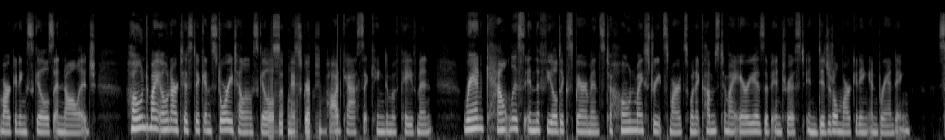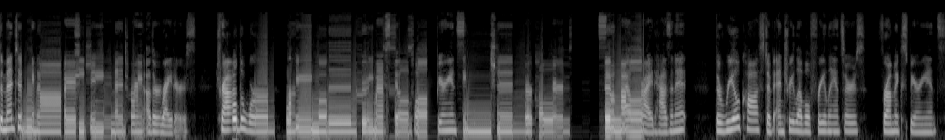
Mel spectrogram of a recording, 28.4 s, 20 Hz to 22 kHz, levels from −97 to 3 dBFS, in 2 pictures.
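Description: A speech recording carrying two distinct transmission faults. Four bursts of packet loss occur at 3.67, 16.51, 17.59 and 24.49 s, each lasting about 90 ms. The receiver stretches the last sound for roughly 60 ms, so it becomes a decaying buzz or hiss, and then jumps ahead past about 60 ms of missing audio. On a spectrogram each burst appears as a short smeared band that fades, followed by a hard seam where the speech resumes. Robotic sound from repeated short buffers takes over from 4.01 to 5.05 s, 14.47 to 16.34 s, 17.98 to 20.72 s and 21.04 to 23.82 s. During these stretches the speech turns into a stiff metallic drone locked to 100 Hz. This is most likely a 10 ms buffer being replayed while the real audio is skipped, covering most of the first two stretches and all of the last two. The spectrogram shows evenly spaced horizontal harmonics at multiples of 100 Hz, and the waveform shows an identical short cycle repeating.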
